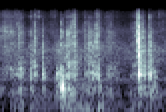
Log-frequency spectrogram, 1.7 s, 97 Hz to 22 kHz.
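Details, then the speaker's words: 2002-2010 Ford Explorer with no heat: sharp, irregular plastic clicks from behind the dash with temperature set to hot, stopping at full cold; failing heater blend door actuator, replaced. "you can see it's not going away until you move it all the way to cold so hot it clicks"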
